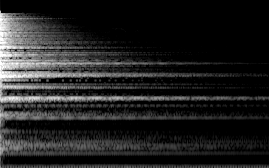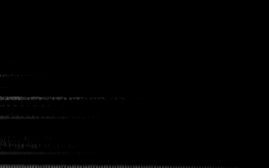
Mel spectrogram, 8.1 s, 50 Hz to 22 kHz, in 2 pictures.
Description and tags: Crash Tip 02
cymbal cymbals drums one-shot bowed percussion metal drum sample sabian splash ride china crash meinl paiste bell zildjian special hit sound groove beat
cymbals, groove, sabian, special, meinl, sample, crash, drums, ride, china, bowed, percussion, hit, sound, metal, paiste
